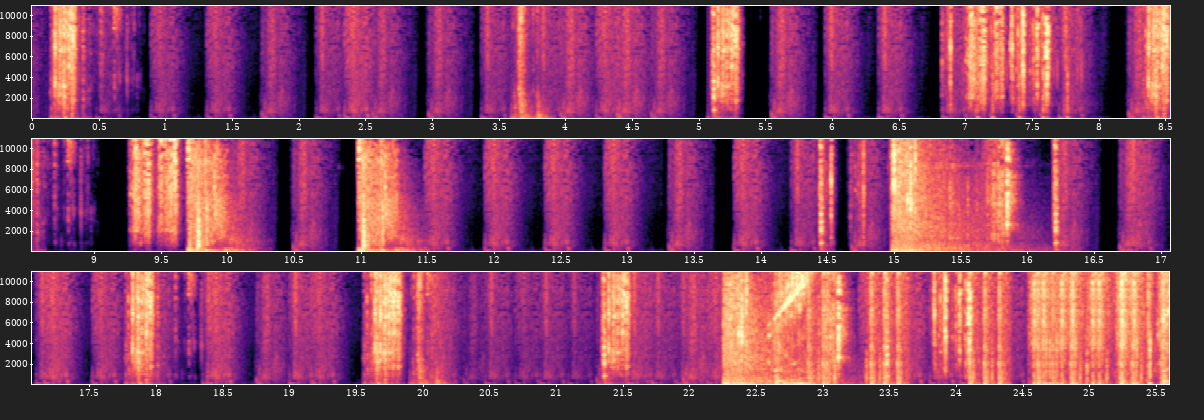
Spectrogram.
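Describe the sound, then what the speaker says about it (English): Shotgun gunfire in the Zombs Royale video game, sharp repeated blasts in irregular bursts and single shots, loud and close, separated by quieter gaps. "Listen to the shotguns."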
